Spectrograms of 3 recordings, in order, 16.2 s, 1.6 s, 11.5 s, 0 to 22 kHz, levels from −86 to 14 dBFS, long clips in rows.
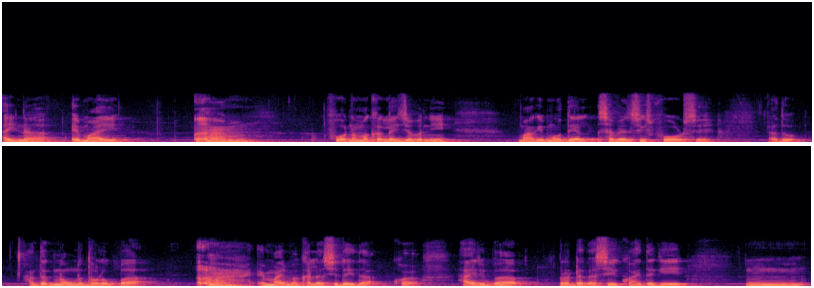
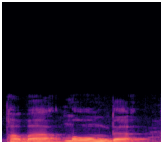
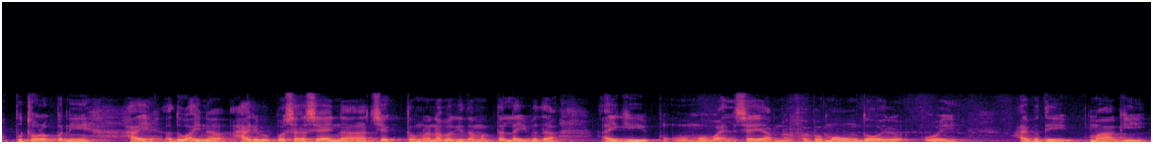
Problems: background sounds at intervals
